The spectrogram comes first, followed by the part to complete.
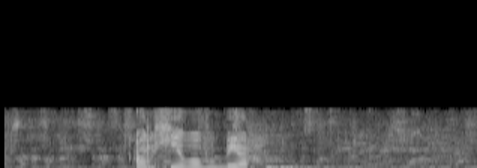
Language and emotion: Russian, neutral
